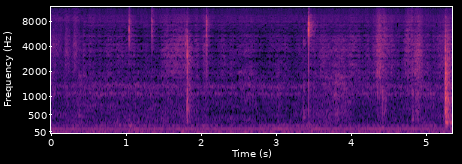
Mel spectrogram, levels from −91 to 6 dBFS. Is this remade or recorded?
remade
